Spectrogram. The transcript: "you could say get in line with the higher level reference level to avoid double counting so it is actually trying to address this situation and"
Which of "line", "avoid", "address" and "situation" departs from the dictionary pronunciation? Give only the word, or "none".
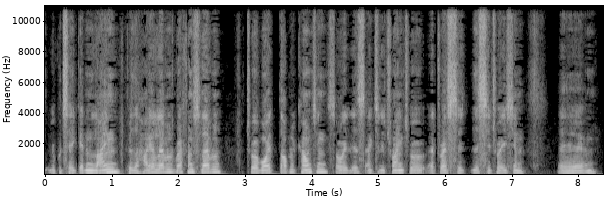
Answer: situation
